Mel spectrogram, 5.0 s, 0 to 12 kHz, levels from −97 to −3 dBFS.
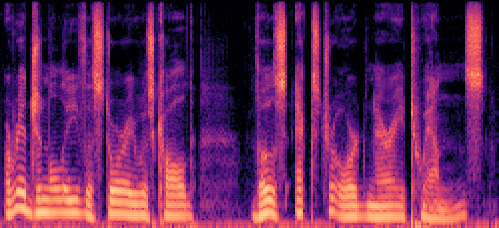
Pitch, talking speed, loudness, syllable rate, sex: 130 Hz, 95 wpm, -19 LUFS, 4.6 syllables/s, male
